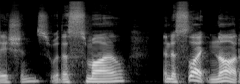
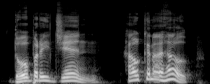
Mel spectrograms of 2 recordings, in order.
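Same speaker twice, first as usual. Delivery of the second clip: lightly voiced Slavic accent; a hint of an Eastern European accent; 6 semitones higher than usual. A narrator's reading. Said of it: "impossible for me to classify the Slavic accent".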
